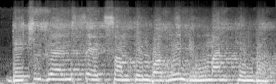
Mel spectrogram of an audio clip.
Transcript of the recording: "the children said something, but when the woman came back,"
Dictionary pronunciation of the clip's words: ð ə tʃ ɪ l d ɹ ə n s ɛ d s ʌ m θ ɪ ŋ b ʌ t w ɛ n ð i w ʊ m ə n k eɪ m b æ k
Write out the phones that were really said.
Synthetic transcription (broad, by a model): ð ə tʃ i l d ɹ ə n s ɛ d s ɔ m t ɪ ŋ b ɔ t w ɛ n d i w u m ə n k eɪ m b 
